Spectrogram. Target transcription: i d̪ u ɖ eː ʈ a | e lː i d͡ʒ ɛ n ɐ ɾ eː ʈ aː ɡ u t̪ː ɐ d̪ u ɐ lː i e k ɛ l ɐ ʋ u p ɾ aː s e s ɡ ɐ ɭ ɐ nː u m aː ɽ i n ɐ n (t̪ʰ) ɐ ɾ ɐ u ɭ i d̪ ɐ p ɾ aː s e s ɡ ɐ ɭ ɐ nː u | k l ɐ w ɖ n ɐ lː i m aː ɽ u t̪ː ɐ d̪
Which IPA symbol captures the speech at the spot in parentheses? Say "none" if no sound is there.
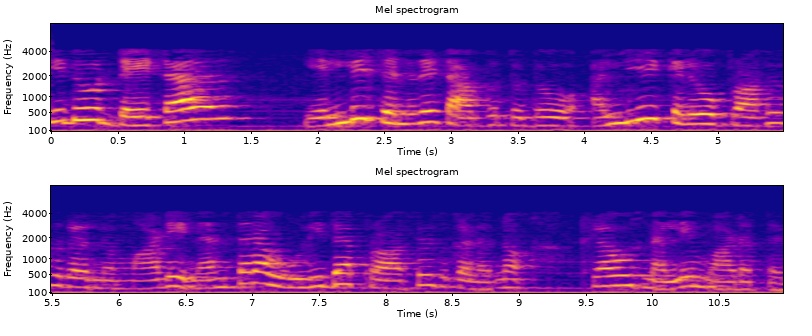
t̪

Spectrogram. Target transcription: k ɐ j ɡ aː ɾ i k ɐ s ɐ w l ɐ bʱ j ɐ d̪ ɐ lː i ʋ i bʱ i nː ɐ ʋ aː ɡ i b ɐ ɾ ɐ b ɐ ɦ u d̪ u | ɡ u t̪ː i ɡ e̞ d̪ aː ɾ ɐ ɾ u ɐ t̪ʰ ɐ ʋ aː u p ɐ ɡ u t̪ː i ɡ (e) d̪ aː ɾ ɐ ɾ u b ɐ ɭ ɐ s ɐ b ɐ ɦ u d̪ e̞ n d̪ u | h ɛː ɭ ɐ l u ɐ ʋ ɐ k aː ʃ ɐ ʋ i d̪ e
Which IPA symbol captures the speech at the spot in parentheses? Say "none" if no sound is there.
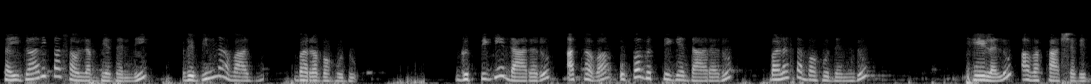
e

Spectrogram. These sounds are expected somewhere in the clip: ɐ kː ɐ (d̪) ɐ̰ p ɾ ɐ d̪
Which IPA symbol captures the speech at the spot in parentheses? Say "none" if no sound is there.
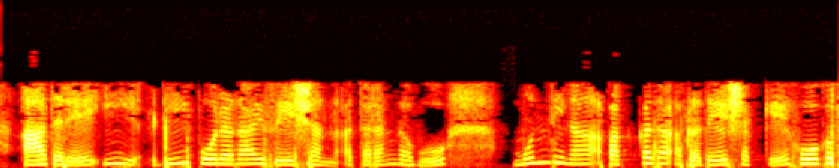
d̪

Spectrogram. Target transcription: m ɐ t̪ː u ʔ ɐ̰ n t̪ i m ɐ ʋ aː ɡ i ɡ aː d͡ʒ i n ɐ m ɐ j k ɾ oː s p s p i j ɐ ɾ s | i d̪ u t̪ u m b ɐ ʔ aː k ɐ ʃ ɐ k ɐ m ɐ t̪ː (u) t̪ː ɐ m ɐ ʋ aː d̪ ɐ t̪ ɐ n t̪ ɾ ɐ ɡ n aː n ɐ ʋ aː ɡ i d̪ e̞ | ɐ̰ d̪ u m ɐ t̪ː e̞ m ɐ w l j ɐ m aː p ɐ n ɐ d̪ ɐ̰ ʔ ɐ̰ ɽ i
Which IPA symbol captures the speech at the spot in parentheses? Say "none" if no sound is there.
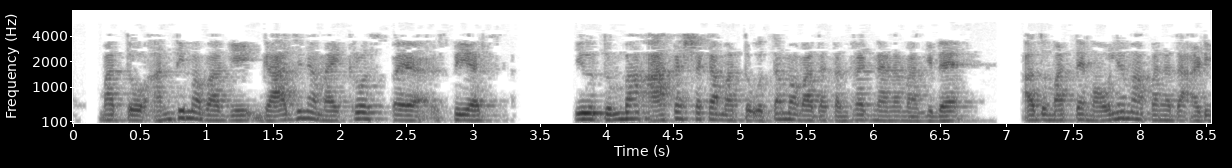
uː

